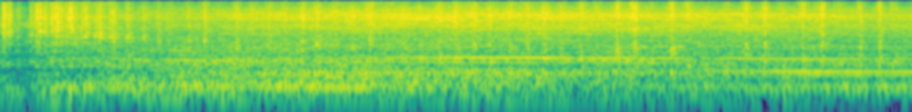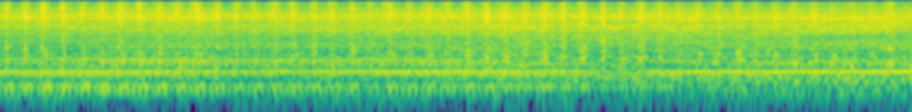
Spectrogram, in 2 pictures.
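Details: Mercedes G-Class; on every startup, cold or hot, a fast, bright metallic rattle chatters over the idle for a minute or two then goes away; source unclear.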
